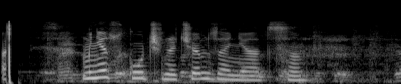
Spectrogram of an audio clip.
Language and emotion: Russian, sad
